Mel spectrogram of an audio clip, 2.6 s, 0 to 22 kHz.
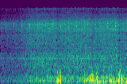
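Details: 2006 Chevy Uplander wheelchair-accessible van, 175k miles: an even, steady idle hum with a smooth low drone and no knocks or misses, and no visible leaks. Normal, healthy idle.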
